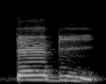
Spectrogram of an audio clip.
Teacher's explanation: So in the word stabby, the emphasis is on stab. Because if you did stabby, that'd be on the other syllable.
